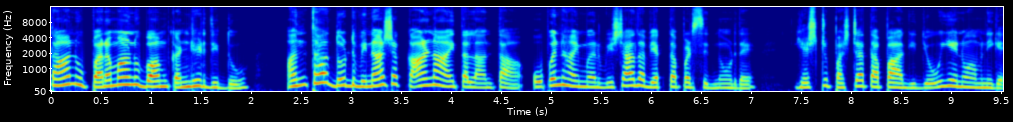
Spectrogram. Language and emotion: Kannada, sad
